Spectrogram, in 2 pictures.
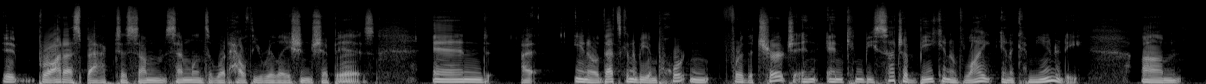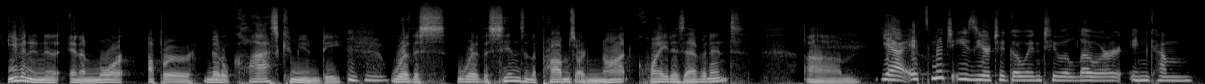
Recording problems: distortion; slight; 10 dB below the speech

